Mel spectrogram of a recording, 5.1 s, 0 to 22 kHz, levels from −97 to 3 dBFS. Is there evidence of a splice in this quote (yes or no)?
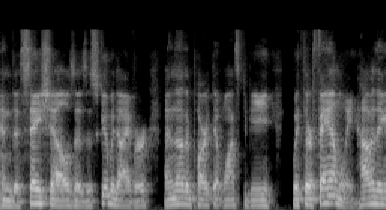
no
